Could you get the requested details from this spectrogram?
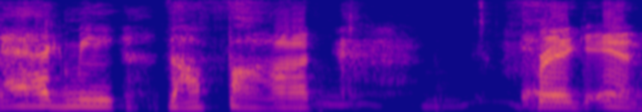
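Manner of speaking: very slow, exasperated, aggravated delivery. Retelling yelling for a tag from outside the ring: retelling own aggravated yell. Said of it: "just yelling".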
